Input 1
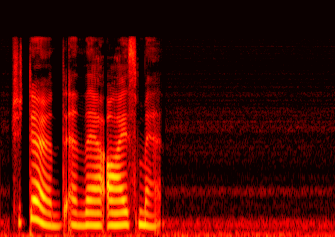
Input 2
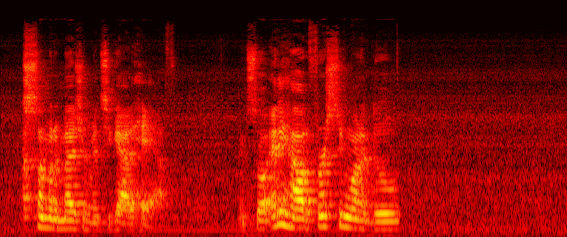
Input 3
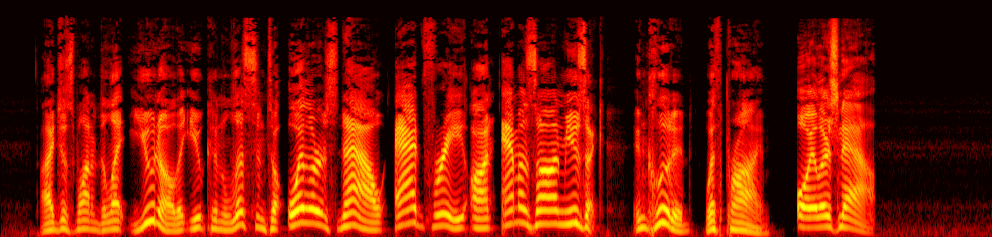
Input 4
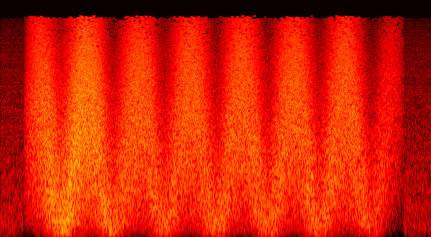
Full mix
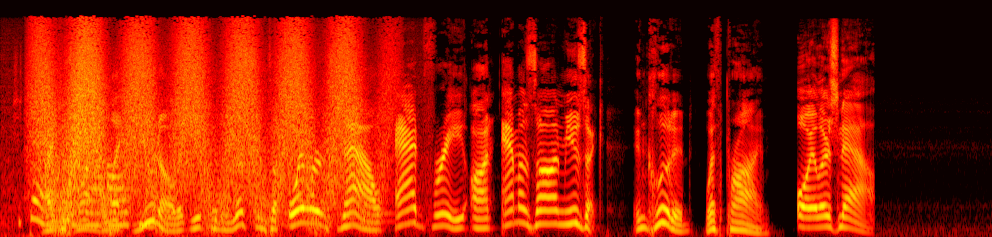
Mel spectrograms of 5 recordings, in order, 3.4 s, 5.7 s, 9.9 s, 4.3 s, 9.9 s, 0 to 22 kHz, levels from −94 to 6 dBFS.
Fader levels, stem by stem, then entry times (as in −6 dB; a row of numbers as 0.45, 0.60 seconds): −6.0, −19.5, −2.5, +2.0 decibels; 0.00, 0.00, 0.00, 0.00 seconds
